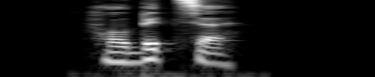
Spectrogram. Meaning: howitzer
- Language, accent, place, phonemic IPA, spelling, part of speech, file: German, Germany, Berlin, /haʊ̯ˈbɪt͡sə/, Haubitze, noun, De-Haubitze.ogg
